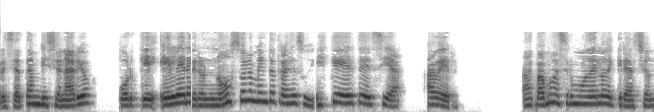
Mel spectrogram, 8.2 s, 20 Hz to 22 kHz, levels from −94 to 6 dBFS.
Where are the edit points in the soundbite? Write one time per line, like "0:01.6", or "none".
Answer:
0:02.4
0:03.9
